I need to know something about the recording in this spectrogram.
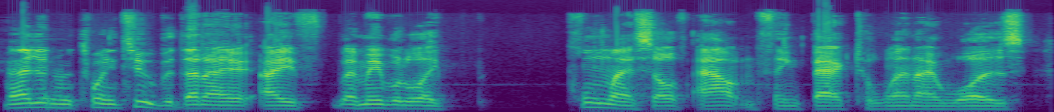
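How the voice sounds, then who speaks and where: A man's voice: medium pitch, fairly even intonation, fast talker, fairly bright tone, no echo, studio quality. A man in his twenties hosting a podcast in a casual, rambling, self-deprecating way with small chuckles. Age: 20s. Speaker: podcast host and fiction writer. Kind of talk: casual conversational podcast chat.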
